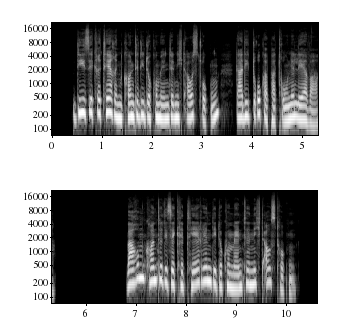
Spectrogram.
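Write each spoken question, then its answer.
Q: Warum konnte die Sekretärin die Dokumente nicht ausdrucken?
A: Die Druckerpatrone war leer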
